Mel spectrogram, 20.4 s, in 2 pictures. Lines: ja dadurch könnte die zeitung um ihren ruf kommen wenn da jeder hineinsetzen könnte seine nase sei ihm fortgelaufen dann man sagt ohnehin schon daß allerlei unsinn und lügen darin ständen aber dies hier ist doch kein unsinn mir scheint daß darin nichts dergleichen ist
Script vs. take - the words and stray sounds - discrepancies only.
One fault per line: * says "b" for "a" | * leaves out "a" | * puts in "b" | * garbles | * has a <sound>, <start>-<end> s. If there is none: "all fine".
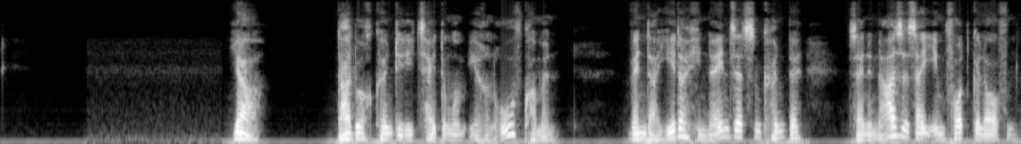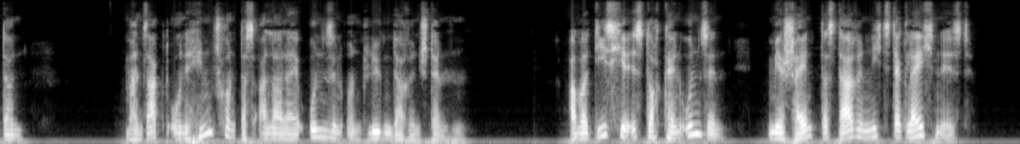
all fine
